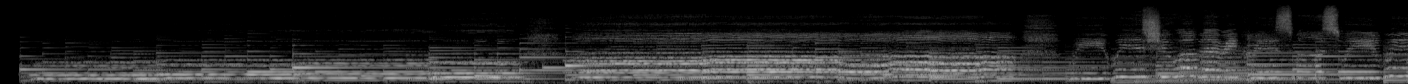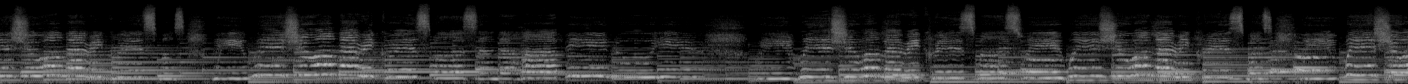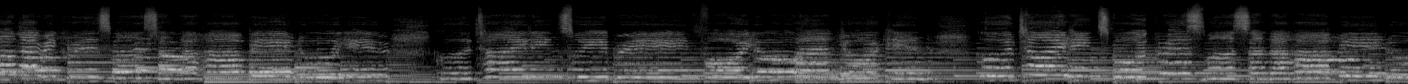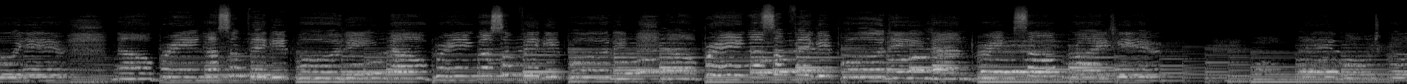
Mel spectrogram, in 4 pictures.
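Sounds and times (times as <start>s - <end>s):
Christmas song: 0.0s - 56.3s.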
